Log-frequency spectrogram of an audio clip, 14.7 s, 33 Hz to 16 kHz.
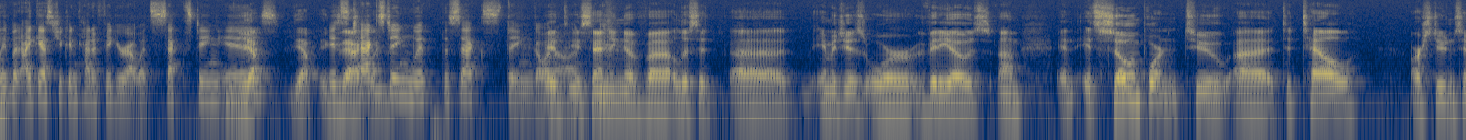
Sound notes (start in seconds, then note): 5.4 laughs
